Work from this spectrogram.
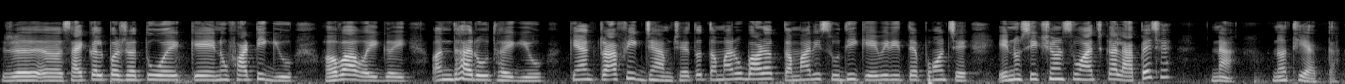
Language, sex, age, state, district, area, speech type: Gujarati, female, 45-60, Gujarat, Ahmedabad, urban, spontaneous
